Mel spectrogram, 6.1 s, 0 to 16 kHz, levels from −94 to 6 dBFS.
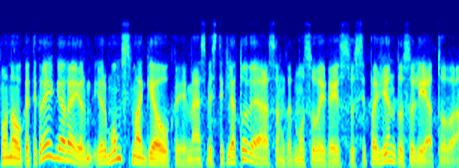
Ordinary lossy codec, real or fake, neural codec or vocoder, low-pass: Opus, 32 kbps; real; none; 7.2 kHz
